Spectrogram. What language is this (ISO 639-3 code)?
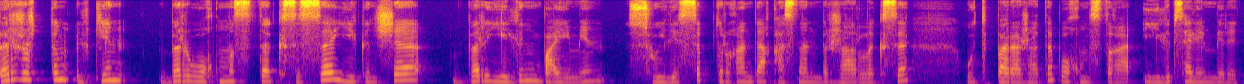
tur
